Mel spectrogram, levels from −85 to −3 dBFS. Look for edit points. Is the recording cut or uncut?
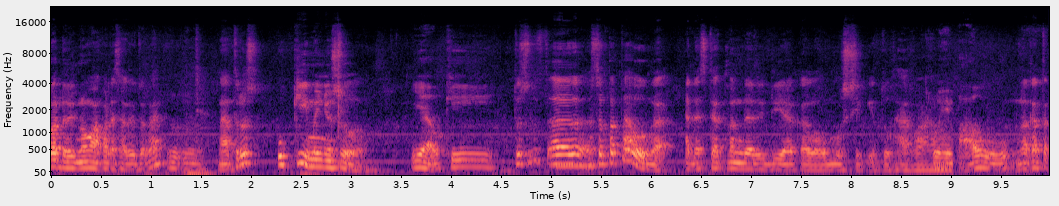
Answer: cut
